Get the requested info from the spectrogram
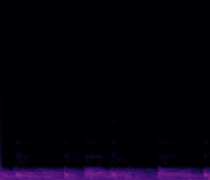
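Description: Five-string banjo picked in a bluegrass tune, a quick, even run of plucked notes.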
